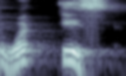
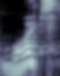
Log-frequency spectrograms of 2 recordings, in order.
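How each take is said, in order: First: Two separate full words, with a clear vowel. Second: One short syllable with the vowel dropped. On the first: "अब ये है व्हाट इज" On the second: "जब बोलते हैं तो इसको व्हाट्स पढ़ते हैं"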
